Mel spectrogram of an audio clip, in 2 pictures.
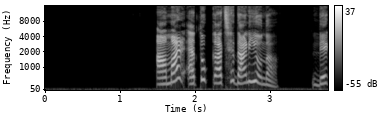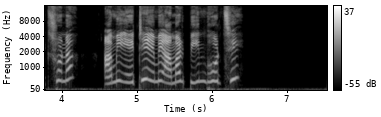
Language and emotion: Bengali, angry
